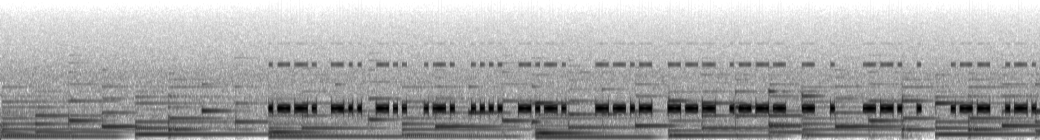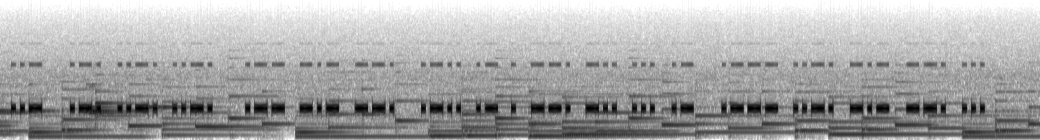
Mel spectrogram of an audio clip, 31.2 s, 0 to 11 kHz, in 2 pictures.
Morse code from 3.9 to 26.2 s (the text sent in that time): PDDRHC QOJTE GE WRU RFF WKG LAEGDSA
